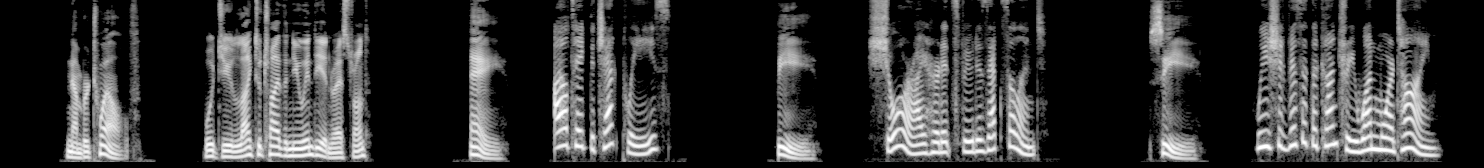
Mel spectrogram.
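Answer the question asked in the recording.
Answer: B: Sure, I heard its food is excellent.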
